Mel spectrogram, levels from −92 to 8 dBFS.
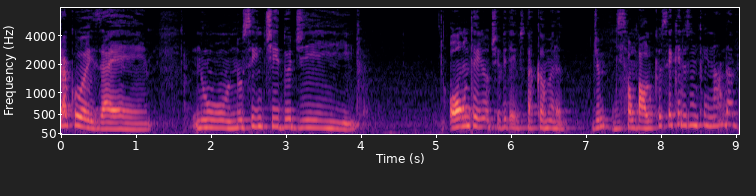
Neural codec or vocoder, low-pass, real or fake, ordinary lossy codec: codec, 16 kHz, 16 kbps, FreqCodec, larger model; none; fake; none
